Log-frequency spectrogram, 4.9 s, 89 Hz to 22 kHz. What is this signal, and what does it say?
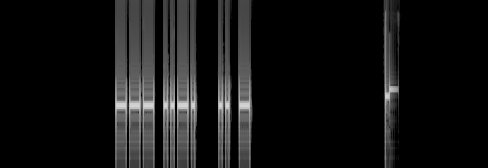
Morse code, heard as a keyed tone, about 34 wpm, 700 Hz. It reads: OF IT
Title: Sets of 2 Words 35wpm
